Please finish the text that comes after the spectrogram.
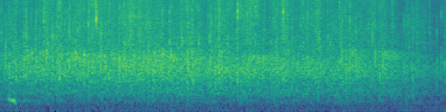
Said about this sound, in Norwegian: Takk. En applaus til panelet.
